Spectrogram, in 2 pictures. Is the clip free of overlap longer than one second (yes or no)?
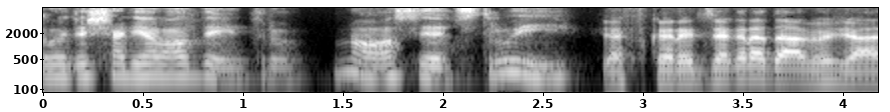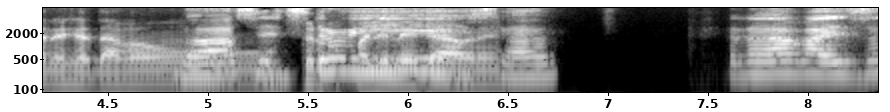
no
